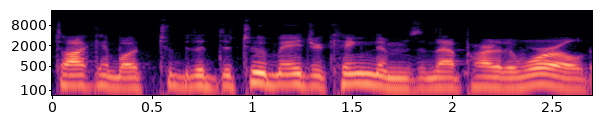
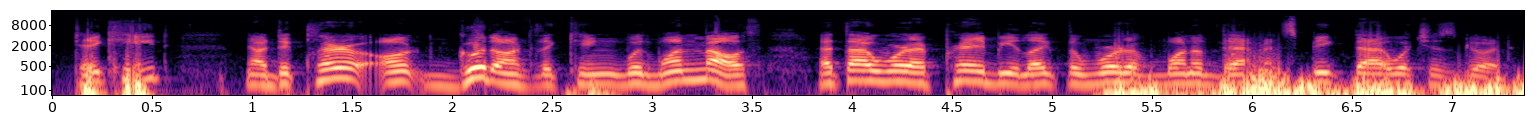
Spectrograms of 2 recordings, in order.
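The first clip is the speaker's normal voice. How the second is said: louder, pressing the prophet to fall in line; pushy messenger; 8 dB louder than usual. Retold or imitated. Messenger urging Micaiah to agree, loud and pushy. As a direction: lean on him, insistent and loud.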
